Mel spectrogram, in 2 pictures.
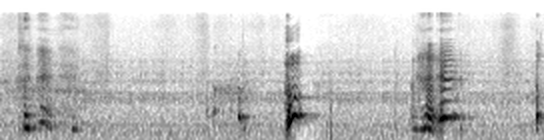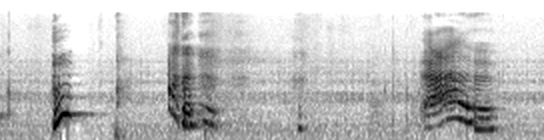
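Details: Child's hiccups, laughing at them: about six sudden, sharp, voiced catches over eleven seconds, with babbling and laugh-like sounds between.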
